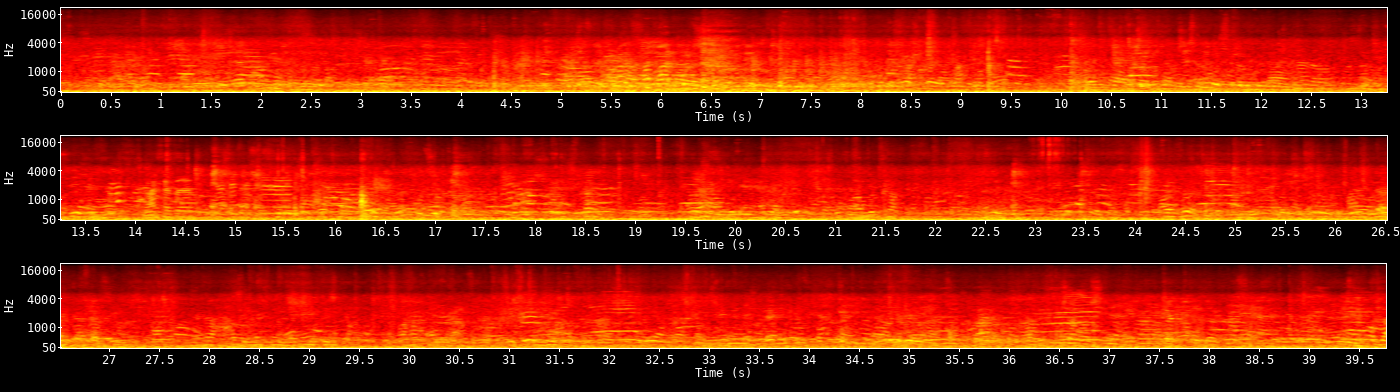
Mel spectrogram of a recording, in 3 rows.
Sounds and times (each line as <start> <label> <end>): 0.0 People 39.7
